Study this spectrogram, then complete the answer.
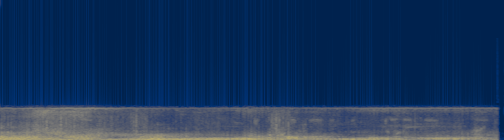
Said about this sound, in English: Here across the band comes the roar of those tremendous engines.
